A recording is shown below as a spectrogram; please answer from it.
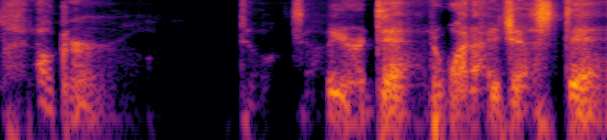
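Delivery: creepy, very hushed, whispered murmur. Doing a creepy whisper impression of Biden: creepy Biden whisper. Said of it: "As I do my creepy Biden whisper".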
